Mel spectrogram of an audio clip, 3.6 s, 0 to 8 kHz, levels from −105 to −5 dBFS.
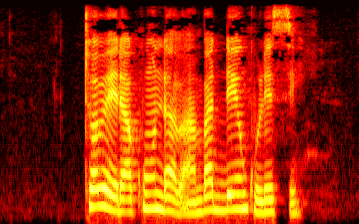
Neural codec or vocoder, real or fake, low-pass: none; real; 7.2 kHz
